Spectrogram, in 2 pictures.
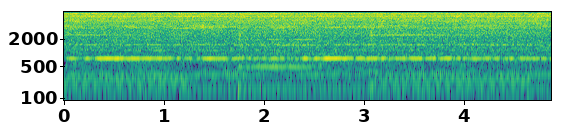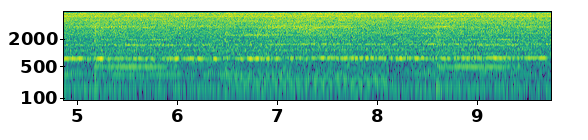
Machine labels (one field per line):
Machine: slide rail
